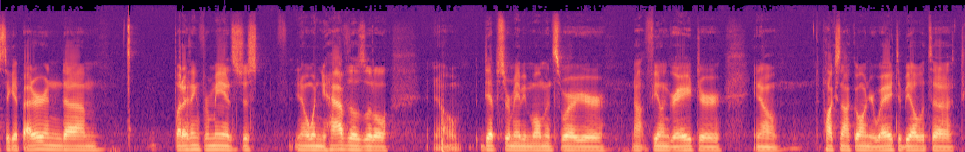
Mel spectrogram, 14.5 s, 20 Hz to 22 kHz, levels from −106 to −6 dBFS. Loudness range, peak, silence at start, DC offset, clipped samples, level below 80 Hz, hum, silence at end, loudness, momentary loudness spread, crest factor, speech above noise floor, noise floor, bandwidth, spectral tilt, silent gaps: 3 LU; -2 dBFS; 0 s; under 0.1%; under 0.1%; -42 dBFS; none; 0 s; -19 LUFS; 13 LU; 16 dB; 26 dB; -44 dBFS; 19 kHz; -4.5 dB/octave; none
